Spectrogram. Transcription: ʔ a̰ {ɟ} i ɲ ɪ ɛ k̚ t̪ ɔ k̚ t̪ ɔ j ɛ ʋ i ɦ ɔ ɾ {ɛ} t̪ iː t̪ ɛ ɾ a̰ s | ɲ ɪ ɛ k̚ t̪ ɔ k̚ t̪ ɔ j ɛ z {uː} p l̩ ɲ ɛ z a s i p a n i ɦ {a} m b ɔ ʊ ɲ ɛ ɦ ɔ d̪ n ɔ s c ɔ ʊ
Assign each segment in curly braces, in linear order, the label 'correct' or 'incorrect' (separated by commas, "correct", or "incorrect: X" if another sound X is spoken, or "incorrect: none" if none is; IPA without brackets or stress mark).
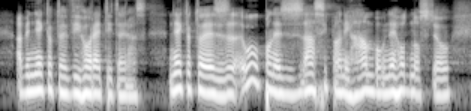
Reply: incorrect: b, correct, correct, correct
